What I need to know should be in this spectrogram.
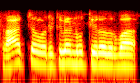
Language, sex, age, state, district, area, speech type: Tamil, male, 18-30, Tamil Nadu, Kallakurichi, urban, conversation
